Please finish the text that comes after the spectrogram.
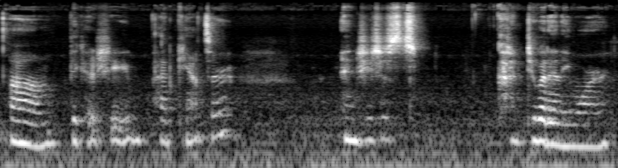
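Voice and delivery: soft, halting sadness; subdued grief. Acted. Telling of best friend's cancer, soft subdued grief. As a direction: tell it softly, with pauses.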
